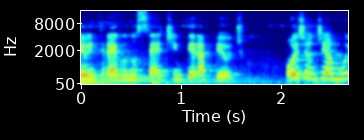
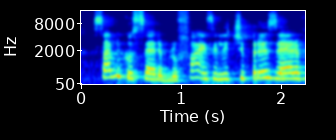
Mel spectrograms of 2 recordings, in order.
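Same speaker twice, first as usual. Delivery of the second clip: ordinary delivery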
